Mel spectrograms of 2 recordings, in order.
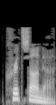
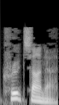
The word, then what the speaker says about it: กฤษณะ: from Sanskrit such as Kivsna kritsana, not krutsana, Vithi rit, not ruit, and Kivsda kritsada, not krutsada, for example.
